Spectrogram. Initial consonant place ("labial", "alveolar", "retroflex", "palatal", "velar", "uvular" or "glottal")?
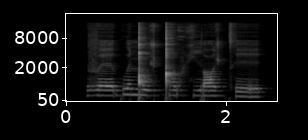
labial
